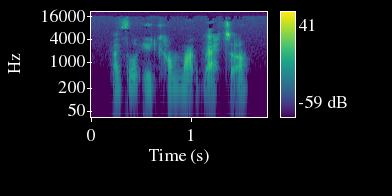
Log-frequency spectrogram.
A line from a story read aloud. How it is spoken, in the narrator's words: says quietly, there's something almost like grief in the older man's face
